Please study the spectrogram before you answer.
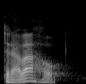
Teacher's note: También aspira un poco la J.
